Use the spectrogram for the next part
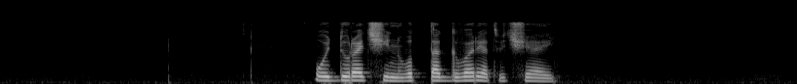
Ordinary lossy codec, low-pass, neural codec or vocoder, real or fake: none; 7.2 kHz; none; real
